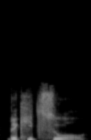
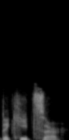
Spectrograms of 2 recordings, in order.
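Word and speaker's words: בקיצור: time in modern Hebrew, bekitzul. Bekitzul, or you'll hear it's pronounced bekitzer, right? You really will hear it sounded like bekitzer, like it's almost mimicking a English accent, right?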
